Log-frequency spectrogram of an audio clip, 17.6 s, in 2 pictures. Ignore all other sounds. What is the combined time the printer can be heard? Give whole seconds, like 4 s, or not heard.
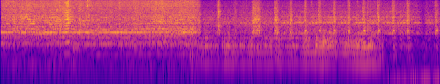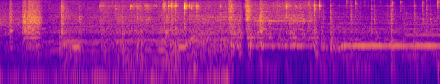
14 s.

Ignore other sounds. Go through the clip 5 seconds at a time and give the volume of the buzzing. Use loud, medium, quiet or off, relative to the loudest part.
loud, loud, quiet, off.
